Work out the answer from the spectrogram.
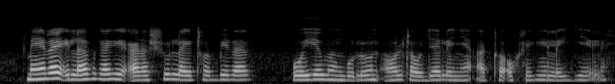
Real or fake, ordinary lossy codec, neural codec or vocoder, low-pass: fake; none; vocoder, 22.05 kHz, 80 mel bands, Vocos; none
